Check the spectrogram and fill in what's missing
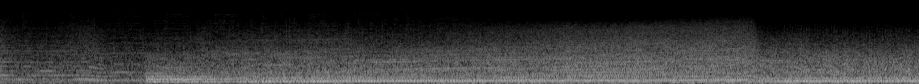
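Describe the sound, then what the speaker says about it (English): A 1962 Ferrari 250 GTO and other race cars roar through a video game race, a loud steady engine drone that steps up in pitch early on and holds as the cars run together. "Maya is leading the race in a 1962 Ferrari 250 GTO"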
